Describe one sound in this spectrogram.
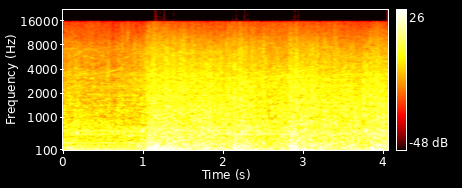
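An explosion bursts with a deep roar and debris crashing.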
